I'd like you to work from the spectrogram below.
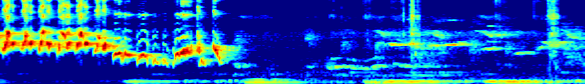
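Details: White-rumped shama of the Medan type, singing to provoke other caged shamas; loud whistled phrases sliding between high and middle pitch for about two seconds, then fading to faint distant notes over a steady low hum.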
